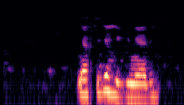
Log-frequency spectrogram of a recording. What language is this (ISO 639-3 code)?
luo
